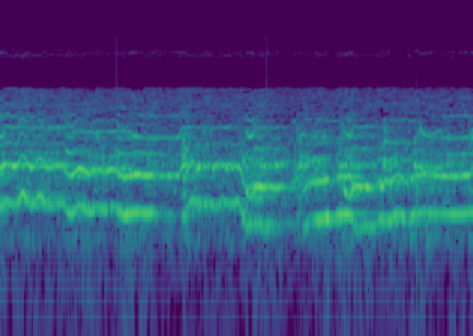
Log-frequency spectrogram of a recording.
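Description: Peking opera music from an old record: a high melodic line held in long notes with quick wavering ornamental turns. The sound is thin, with no treble.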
